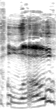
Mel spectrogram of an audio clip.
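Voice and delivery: loud, hollering, calling yell. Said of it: "he's yelling".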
